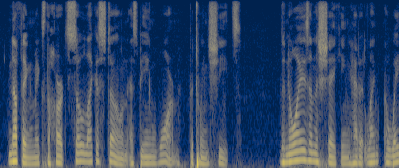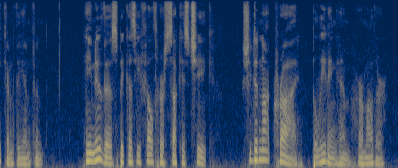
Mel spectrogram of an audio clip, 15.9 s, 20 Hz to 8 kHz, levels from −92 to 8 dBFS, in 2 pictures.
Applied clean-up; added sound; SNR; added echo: none; none; none; none.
